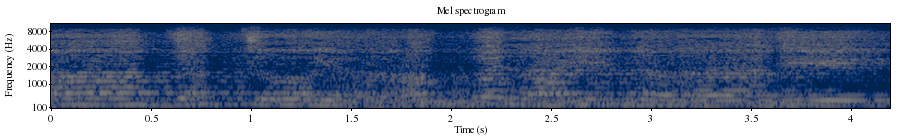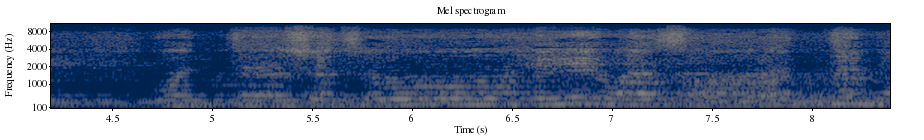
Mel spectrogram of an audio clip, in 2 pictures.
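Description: A voice chanting a slow melodic line with long held notes that bend from one pitch to the next.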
